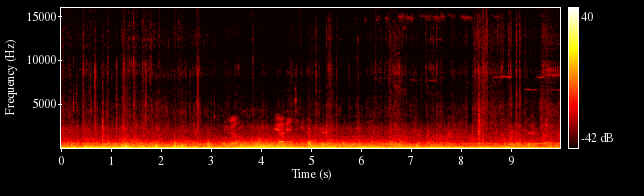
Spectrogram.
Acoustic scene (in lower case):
bus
